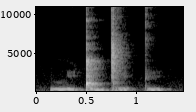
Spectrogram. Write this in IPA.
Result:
lː i ǃ i ŋ ɡ͡ǀ e tː i

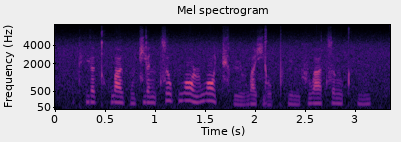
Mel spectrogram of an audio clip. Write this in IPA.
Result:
pʰ j ɛ˥˧ kʰ w a˥˩ ɪ̯ p u˧˥ t͡ɕ j ɛ˥˧ n t͡s ɤ˥˧ p w ɔ˥˧ ɻ w ɔ˥˩ t͡ɕʰ y˨˩ ɻ w ä˥˩ ɕ j o˩ ʊ̯ pʰ y˨˩ n ʂ w ä˥ t͡s ɤ˥˩ ŋ t̪ʰ i˧˥

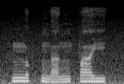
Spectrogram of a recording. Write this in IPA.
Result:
n̪ ʊ˥ k̚ ŋ ɐ˨˥ ŋ p ɐ˥ j

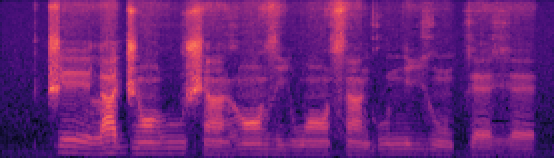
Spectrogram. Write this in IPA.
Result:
t͡ʃ eː˦˨ l a˦ d͡ʒ ɔ̃˧ ɣ u˧ ʃ ã˨ ɣ ɔ̃˧ z i˨ w ɔ̃˨ s ã˨ ɡ u˧ n i˧ ɣ ũ˨ k ɛ˨ ɣ ɛ˨

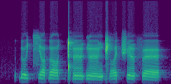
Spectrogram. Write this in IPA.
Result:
ɗ u t͡ɕ ɔ ɗ ɔ ǃʼ œ̃ ɠ œ̃ ɡ͡ǁ ɔ t͡ʃ œ̃ f œ

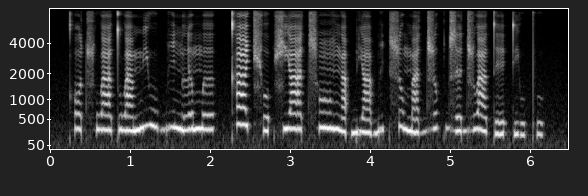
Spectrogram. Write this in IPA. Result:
kʰ ɔ˧ t͡sʰ w a˧ t̪ w a˧ m j u˥˧ b i˥˧ n l ə˦ m ə˦ | kʰ a˦ t͡ɕʰ o˨ ʔ ɕ j a˧ t͡sʰ ɔ̃˧ ŋ a˨ ʔ b j a˨˩ b i˦ ʔ s o˥˧ m a˧ d͡z o˦ k̚ d͡z ə˧ d͡z w a˥˧ t̪ e˨ ʔ t̪ j u˨˩ pʰ u˨ k̚

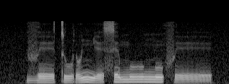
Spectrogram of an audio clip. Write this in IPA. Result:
v eː˨ t u˨ ɾ ʊ˦ ɲ e˨ s ɪ˦ m uː˦ ŋ ũ˦ f eː˨

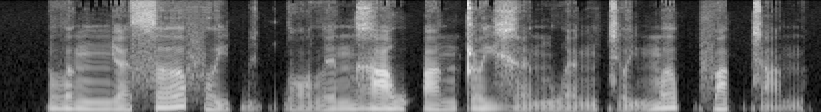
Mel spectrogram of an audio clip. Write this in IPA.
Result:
l ə˨˩ ŋ ɲ ɛ˨˩˨ s əː˧˥ f ə˨˩˨ j ɓ i˨˩ k̚ ɗ ɔ˨˩ l e˧˥ n ɣ a˧ w ʔ a˧ n ʈ ə˧ j ɣ ɛ˨˩˨ n w ɛ˨˩˨ ŋ c ə˨˩˨ j m əː˦˥ p̚ f a˦˥ t̚ c a˨˩˨ n

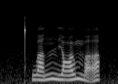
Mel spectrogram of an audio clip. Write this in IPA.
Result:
t̪ʰ w a˧˥ n n̪ j ɑ˧˥ ʊ̯ m ä̰˨˩˦

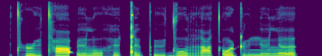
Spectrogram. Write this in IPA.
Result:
tʰ ɹ ʉ tʰ ɑ ʔ ø l o h ø ǃ ø pʼ ʉ d o r ɑ tʼ o ʈ ʉ n ø l ə

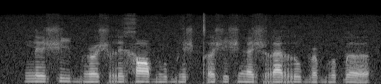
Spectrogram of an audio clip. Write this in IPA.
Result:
n ɪ ʃ i bʱ ə˞ ʃ r ɪ x ɑ bʱ u bʱ ɪ ʃ tʼ ə ʃ i ʃ ɦ ɛ ʃ r æ r u b ə˞ bʱ ʊ ɓ ə

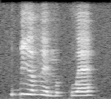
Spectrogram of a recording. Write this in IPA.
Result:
ɓ i˧ ə̯ v e˧˩ m ə˨˩ p̚ k w ɛ˨˦

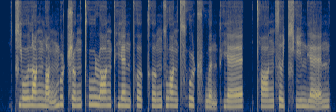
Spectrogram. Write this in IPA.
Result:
t͡ɕ j o˧˥ ʊ̯ l ɑ˧˥ ŋ n̪ ɑ̰˨˩ ŋ m u˥ ʈ͡ʂ ɤ˧˥ ŋ t̪ʰ u˥ ɻ ɑ˥ ŋ pʰ j ɛ˥˧ n pʰ ɤ˥˩ kʰ ɤ˧˥ ŋ s w ɑ˥˧ ŋ t͡sʰ u˥˩ ʈ͡ʂʰ w ə̰˨˩ n pʰ j ɛ˧˥ | t̪ʰ ɑ˧˥ ŋ s ɹ̩˥˩ t͡ɕʰ i˧˥ n̪ j ɛ̰˨˩˦ n

